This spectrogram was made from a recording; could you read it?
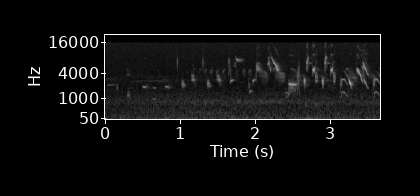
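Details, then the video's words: Bobolink singing: low flat notes give way to a fast, bubbling, tumbling stream of high metallic, banjo-like tinkling notes, growing louder and denser through the phrase. "Bobolink calls and songs"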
